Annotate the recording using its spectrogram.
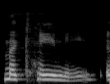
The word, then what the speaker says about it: McKamey: McKamey. It's weird. McKamey. It's the guy's last name.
